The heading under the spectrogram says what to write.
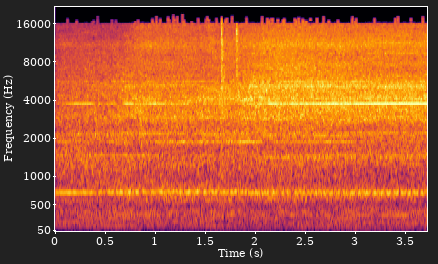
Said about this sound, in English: It's got a dual power supply. Go hook them back up. Both power supply fans are working.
